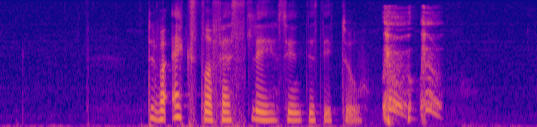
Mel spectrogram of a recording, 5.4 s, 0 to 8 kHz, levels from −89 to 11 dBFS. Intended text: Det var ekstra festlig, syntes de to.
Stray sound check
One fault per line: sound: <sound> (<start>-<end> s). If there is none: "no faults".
sound: cough (3.8-4.4 s)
